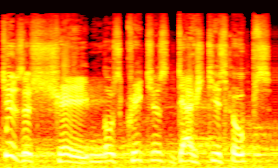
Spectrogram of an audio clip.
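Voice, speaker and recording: A man's voice: a little high, slow pace, gravelly, in a large hall, exaggerated voice. A man playing a pompous, erudite stone gargoyle in a video game, with a theatrical delivery. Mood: haughty.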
